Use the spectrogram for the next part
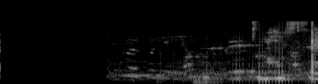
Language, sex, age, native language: Icelandic, female, 10, Icelandic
